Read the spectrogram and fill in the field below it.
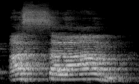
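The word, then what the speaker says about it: السلام: कोई भी हर्फ अगर अलिफ लाम के बाद आ जाता है तो वहां पर लाम को तलफ्फुज में शामिल नहीं किया जाएगा यानी कि वहां पर लाम को नहीं पढ़ा जाएगा लाम साइलेंट हो जाएगा ठीक है अब इस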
